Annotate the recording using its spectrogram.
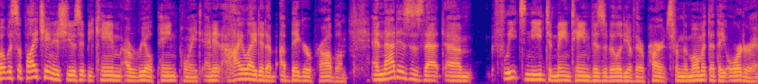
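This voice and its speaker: A plain, everyday voice from a man with a Canadian accent, medium pitch, ordinary pitch variation and moderate pace. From eastern Canada. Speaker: podcast host and parts industry consultant. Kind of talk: interview.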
